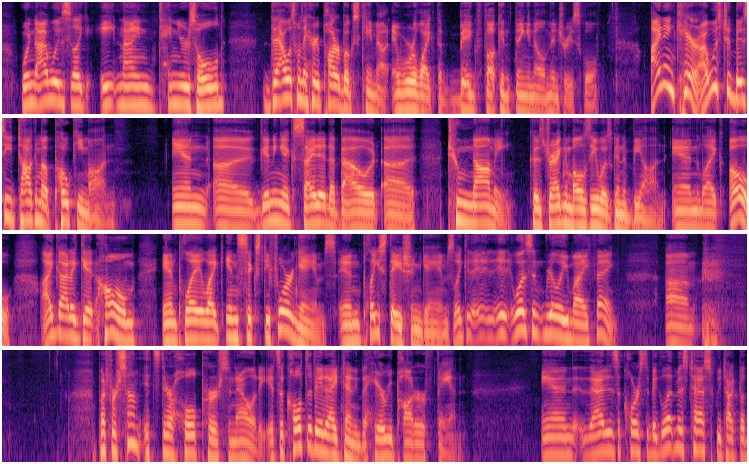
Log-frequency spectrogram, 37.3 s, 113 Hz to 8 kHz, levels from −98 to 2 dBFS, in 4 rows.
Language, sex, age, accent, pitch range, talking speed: English, male, 30-49, American, 120-160 Hz, 170 wpm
